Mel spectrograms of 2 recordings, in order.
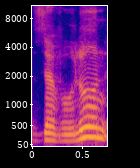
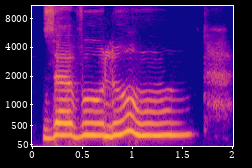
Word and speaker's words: Zebulun: And Zebulun is tipcha. So this is Zebulun.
